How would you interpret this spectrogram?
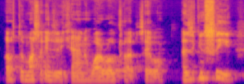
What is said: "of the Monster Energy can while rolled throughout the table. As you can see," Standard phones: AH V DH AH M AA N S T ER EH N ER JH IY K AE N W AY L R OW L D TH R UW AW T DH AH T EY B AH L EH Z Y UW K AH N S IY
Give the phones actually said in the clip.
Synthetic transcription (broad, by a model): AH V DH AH M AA S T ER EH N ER IY K AE N W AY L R OW D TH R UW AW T DH AH T EY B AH L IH Z Y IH K AH N S IY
